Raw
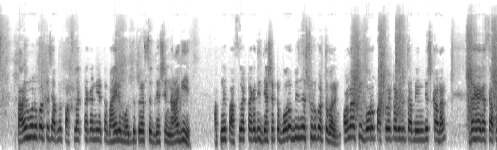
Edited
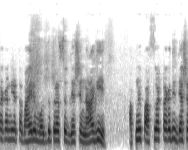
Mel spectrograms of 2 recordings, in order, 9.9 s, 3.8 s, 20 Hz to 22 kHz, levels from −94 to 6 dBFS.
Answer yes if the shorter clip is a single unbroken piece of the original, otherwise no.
yes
